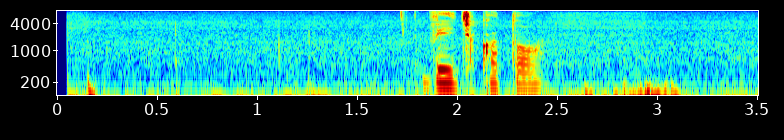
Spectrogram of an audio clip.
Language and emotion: Russian, neutral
